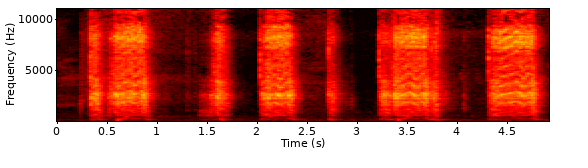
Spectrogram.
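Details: GY6 scooter engine, first start after top-end reassembly with oil refilled and charger connected: short starter cranking bursts, engine spins but won't fire and starter stops on its own; owner suspects cam chain too tight.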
